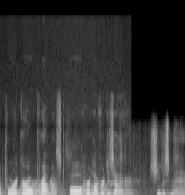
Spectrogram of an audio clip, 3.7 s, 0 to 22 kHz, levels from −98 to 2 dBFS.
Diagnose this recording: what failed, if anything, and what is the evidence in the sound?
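Echo with no canceller, a call-processing fault, is present throughout. Each phrase is followed after around 150 ms by a quieter, thinner copy about 17 dB down. The far end's loudspeaker output is reaching its microphone, and no echo canceller removes it before it returns.

A call bitrate drop, a codec and network fault, begins at 2.46 s and lasts to the end of the clip. The speech turns rough and muffled, and the bandwidth falls from 20 kHz to 8 kHz. This fits the encoder being pushed from about 64 kbps down to roughly 15 kbps after the bandwidth estimate fell.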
